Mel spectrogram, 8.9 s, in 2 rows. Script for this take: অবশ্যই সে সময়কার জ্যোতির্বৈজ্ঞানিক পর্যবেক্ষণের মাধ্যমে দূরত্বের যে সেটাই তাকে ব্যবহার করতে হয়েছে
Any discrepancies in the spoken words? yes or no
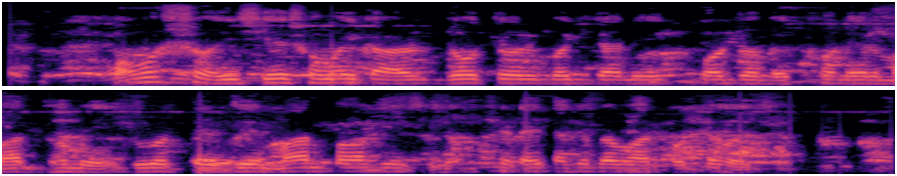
yes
